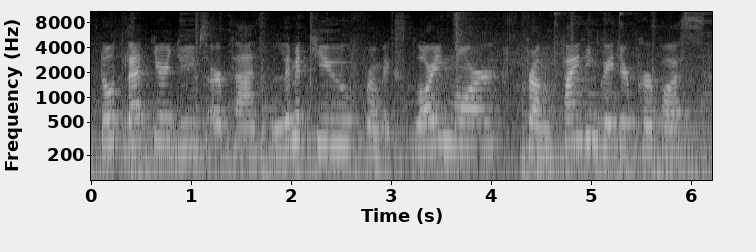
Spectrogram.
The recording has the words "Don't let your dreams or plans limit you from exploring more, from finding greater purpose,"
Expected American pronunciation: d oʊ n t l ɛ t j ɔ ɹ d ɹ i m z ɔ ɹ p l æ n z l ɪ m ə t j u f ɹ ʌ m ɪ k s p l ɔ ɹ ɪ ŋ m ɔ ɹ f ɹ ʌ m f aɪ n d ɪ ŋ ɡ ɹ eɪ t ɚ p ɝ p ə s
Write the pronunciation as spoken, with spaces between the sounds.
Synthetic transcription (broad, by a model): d oʊ n t l ɛ t j ɔ ɹ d ɹ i m s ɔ ɹ p l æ n s l ɪ m ə t j u f ɹ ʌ m ɪ k s p l ɔ ɹ ɪ ŋ m ɔ ɹ f ɹ ʌ m f aɪ n d ɪ ŋ ɡ ɹ eɪ t ɚ p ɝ p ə s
